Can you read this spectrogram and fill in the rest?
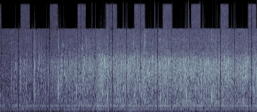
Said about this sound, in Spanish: Dele un aplauso.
